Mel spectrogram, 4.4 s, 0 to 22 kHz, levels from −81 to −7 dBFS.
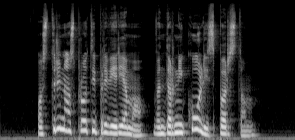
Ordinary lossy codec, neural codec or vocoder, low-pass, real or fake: none; vocoder, 48 kHz, 128 mel bands, Vocos; 19.8 kHz; fake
